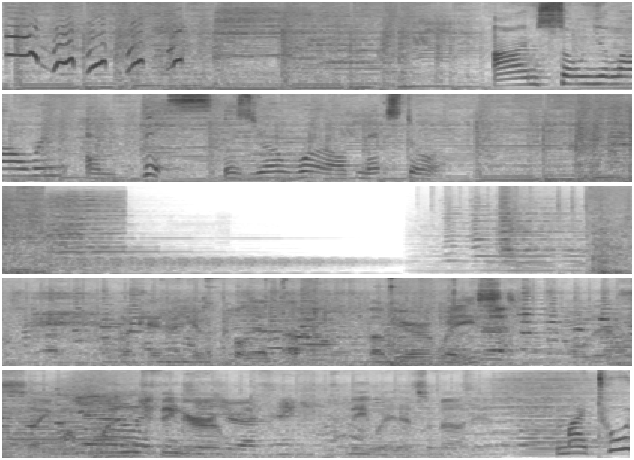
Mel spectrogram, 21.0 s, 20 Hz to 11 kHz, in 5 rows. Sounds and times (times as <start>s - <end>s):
Music: 0.0s - 10.1s, 11.1s - 20.9s
Speech: 3.3s - 7.2s.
